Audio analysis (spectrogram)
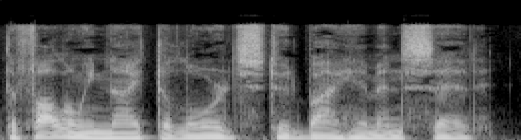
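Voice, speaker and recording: A man's voice: low-pitched, steady tone, moderate pace, warm tone, no room sound, clean studio sound. A man narrating scripture as a scripted audio Bible reading.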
